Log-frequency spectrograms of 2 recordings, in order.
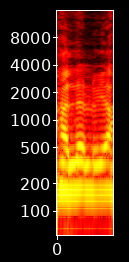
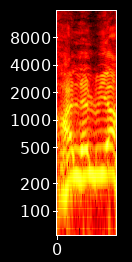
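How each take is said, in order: First: It is said at a normal, quieter volume. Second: It is shouted very loudly at normal speed. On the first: "그전에는" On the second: "크니까"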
